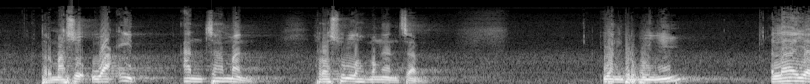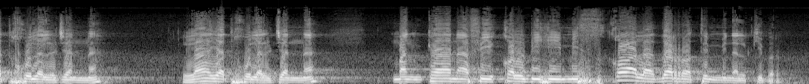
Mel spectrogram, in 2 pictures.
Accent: Paciran, East Java, Indonesia; also born or lived in Egypt; Saya asli orang Jawa Timur, orang Lamongan, Pantura. Tepatnya desa dusun Paciran, desa Paciran, kecamatan Paciran. Kalau pernah ke WBL, insya Allah lewat depan rumah saya.

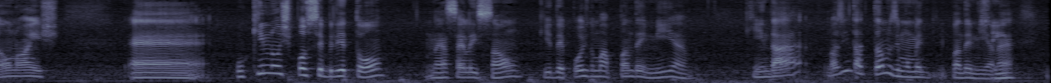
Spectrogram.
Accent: Brazil; Primeiro, eu sou brasileiro, né?

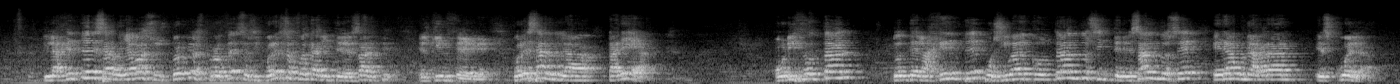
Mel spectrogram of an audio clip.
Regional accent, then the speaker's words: Madrid, Community of Madrid, Spain; Porque yo soy de Madrid y soy consciente

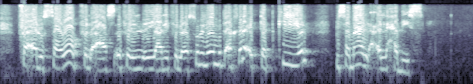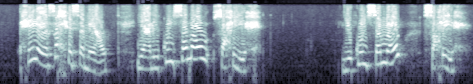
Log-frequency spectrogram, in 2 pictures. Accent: Egypt; فزي ما بيقولوا عندنا في مصر بخه في وشه

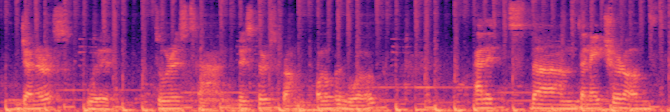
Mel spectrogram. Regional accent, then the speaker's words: Egypt; I'm from Egypt. I'm 23 years old

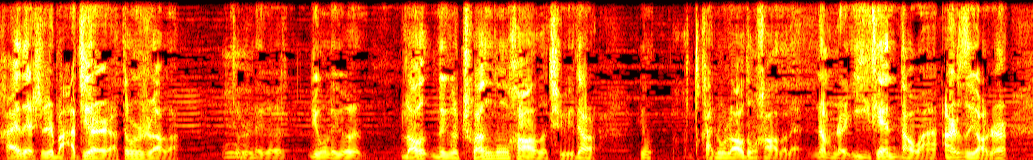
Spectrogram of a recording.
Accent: Beijing, China; 咱们北京人说天津拳

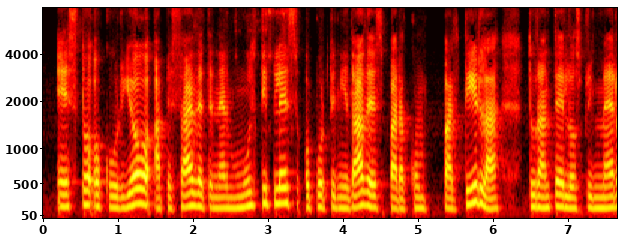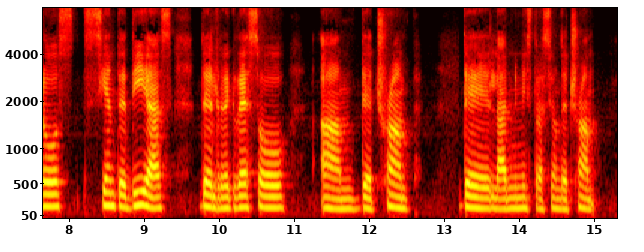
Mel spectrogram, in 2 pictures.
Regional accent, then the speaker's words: Santa Ana, California, United States; Como residente de toda la vida de Santa Ana, que fue testigo de operativos migratorias en el vecindario a donde yo crecí en Mini Street, una comunidad vibrante de latinos y camboyanos, hablo desde la experiencia vivida.

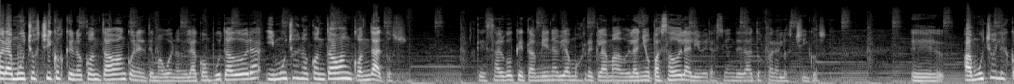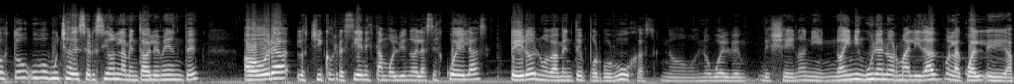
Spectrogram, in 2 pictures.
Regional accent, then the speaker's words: La Matanza, Buenos Aires Province, Argentina; now in Cañuelas, Argentina; Yo vengo de La Matanza, vengo de allá, me vine a vivir acá

